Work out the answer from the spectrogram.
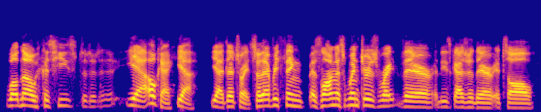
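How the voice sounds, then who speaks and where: A man with a fairly high, very bright voice referees a tabletop game as game master. He talks casually and hesitantly, working through rulings aloud. The sound is close and dry, slightly dulled like online voice chat. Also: clean tone, no echo, lo-fi sound.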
